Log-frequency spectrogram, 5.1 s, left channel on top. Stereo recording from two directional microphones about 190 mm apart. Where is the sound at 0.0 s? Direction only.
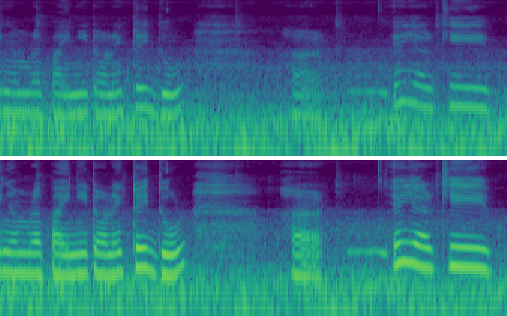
45° right (ahead or behind).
